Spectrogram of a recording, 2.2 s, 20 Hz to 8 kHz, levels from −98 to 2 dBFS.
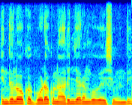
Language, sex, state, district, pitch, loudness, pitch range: Telugu, male, Telangana, Adilabad, 145 Hz, -14 LUFS, 140-155 Hz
